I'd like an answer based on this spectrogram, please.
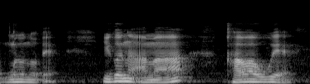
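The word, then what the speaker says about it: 物部: 그래서 물부는 아까 말씀드린 대로 일본식 발음으로 모노노베. 이거는 아마 가와우에 식 정도로 읽을 수 있을 것 같아요. 그럼 이게 각각 모노노베 가와우에 식인데 우리나라에서는 그 중에서 모노노베 식을 많이 사용하고 있다.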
